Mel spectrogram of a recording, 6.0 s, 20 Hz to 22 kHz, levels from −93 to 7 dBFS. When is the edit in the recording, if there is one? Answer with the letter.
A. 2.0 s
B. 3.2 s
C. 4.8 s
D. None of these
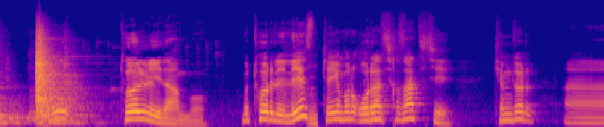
B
